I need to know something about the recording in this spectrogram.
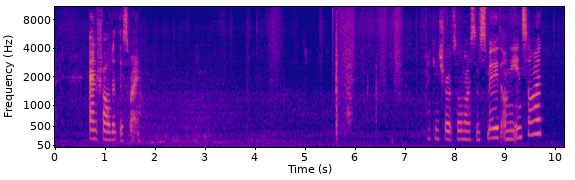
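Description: Fabric rustles softly as it is folded and smoothed.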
